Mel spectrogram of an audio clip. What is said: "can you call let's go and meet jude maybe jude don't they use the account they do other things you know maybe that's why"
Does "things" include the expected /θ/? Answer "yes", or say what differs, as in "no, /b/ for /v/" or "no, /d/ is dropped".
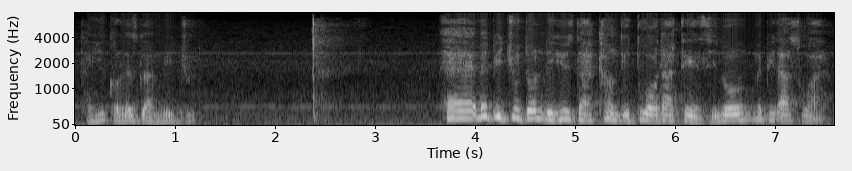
no, /t/ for /θ/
